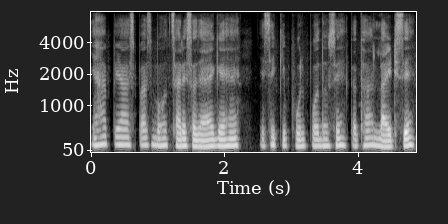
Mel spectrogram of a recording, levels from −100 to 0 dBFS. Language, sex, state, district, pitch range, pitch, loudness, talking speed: Hindi, male, Jharkhand, Palamu, 140-155 Hz, 145 Hz, -19 LUFS, 195 wpm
